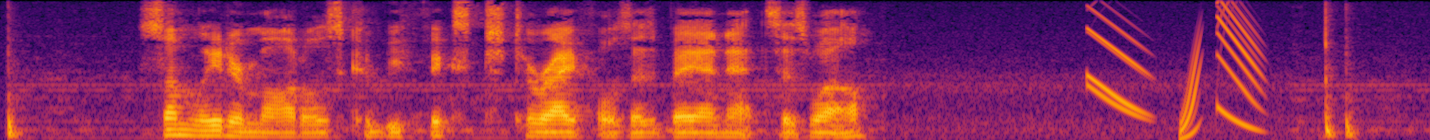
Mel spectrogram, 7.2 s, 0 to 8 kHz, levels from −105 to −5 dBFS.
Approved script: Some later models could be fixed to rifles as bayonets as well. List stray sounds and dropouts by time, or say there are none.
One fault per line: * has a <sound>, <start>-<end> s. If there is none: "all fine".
* has a chirp, 5.4-6.4 s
